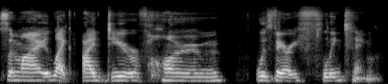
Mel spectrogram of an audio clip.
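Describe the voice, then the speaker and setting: A woman who grew up in Australia and New Zealand, a game developer answering interview questions in a warm, reflective way. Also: lowish voice, flat delivery, slow.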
